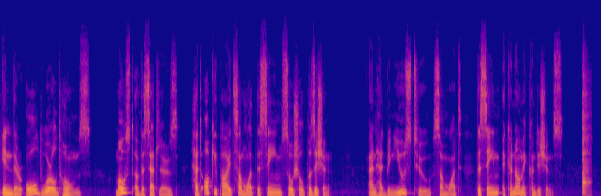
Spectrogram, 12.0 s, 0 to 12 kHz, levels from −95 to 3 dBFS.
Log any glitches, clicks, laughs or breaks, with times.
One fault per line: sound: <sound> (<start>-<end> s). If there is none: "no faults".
sound: tap (11.6-11.8 s)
